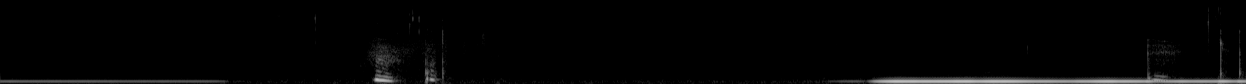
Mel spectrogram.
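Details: Simulated tuning fork hearing test in an eyes-closed ASMR cranial nerve exam roleplay: tuning fork tone sounded, listener asked to say which ear hears it and when it can no longer be heard.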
